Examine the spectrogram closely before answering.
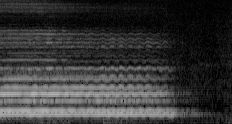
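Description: A man chants a long, sustained note that fades out.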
